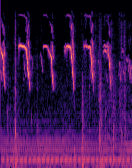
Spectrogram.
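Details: Fifteen-day-old Light Brahma chicks giving shrill, falling peeps in quick succession over a faint constant hum.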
